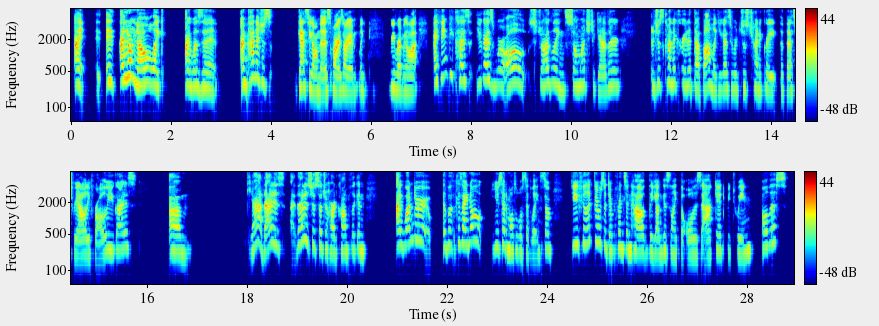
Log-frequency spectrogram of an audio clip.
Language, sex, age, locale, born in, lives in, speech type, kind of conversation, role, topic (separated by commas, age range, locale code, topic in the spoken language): English, female, 18-19, en-US, United States, United States, conversation, podcast, host, How do families create and maintain close relationships over time?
